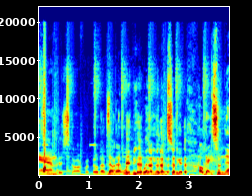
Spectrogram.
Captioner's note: men chattering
